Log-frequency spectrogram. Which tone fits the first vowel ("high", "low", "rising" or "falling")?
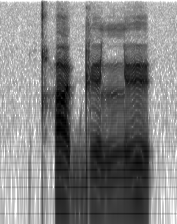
falling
